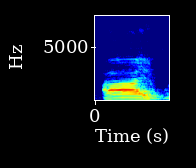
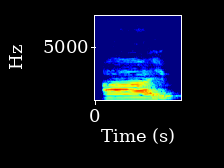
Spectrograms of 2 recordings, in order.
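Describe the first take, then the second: First: The two words are contracted into one. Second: The same.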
